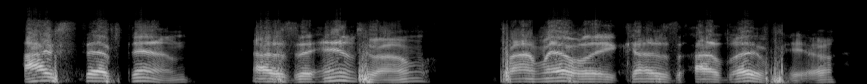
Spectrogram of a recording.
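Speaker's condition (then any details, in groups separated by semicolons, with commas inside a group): ALS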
